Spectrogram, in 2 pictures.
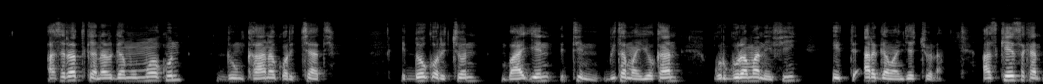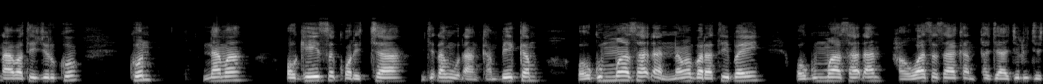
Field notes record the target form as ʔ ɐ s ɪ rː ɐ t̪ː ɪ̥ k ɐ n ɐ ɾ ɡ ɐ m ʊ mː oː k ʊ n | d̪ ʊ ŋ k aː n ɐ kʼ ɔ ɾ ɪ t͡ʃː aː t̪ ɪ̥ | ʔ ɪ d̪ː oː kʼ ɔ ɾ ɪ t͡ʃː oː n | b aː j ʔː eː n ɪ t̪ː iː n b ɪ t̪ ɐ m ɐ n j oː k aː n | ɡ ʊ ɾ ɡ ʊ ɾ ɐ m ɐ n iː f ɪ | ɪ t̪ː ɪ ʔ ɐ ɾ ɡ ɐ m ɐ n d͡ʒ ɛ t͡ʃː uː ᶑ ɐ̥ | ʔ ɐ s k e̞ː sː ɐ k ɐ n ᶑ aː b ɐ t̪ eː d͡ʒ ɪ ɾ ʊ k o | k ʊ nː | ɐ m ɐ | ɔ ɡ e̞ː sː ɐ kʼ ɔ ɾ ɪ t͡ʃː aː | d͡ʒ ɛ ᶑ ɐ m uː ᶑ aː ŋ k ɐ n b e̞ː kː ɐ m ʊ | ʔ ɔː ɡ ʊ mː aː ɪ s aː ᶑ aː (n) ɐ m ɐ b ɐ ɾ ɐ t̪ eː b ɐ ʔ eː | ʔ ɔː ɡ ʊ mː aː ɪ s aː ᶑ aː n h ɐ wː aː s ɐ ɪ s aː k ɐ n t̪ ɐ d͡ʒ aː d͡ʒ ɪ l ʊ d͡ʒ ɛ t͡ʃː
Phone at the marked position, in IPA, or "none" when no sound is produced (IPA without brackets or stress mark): nː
